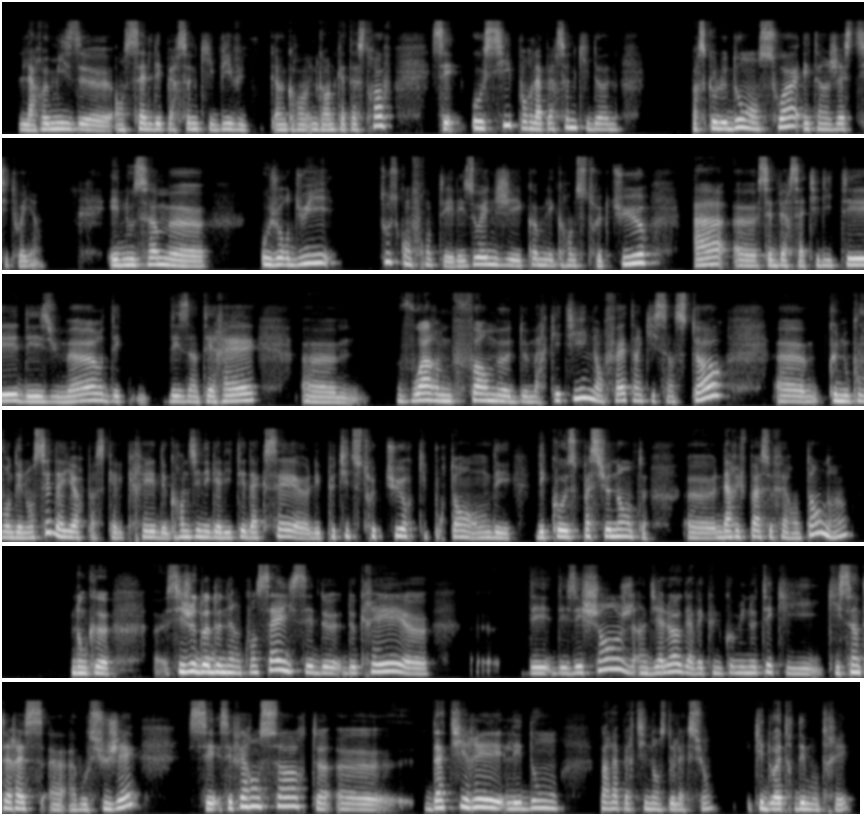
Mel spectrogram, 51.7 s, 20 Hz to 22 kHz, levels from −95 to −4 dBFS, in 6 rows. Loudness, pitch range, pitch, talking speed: -27 LUFS, 165-210 Hz, 185 Hz, 160 wpm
